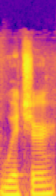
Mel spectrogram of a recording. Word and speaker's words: Witcher: on YouTube just Witcher and that too which with the broomstick er so WI TCH er I can't tell you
